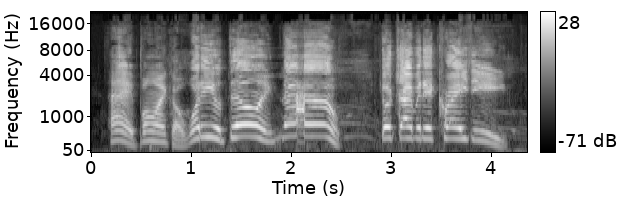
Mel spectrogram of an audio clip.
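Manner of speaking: put-on very high, very loud, shrill old-man voice, swooping. Complaining about Rocky's voice in the movie, showing their own: Rocky voice, sounds like old man. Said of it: "I sound like old man".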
